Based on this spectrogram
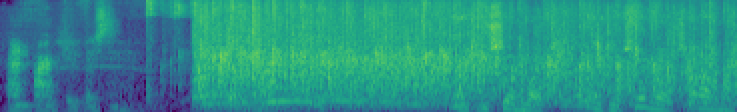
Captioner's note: audience clapping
